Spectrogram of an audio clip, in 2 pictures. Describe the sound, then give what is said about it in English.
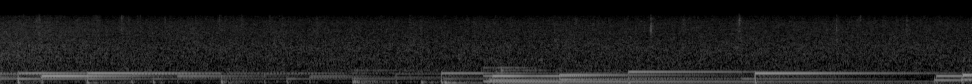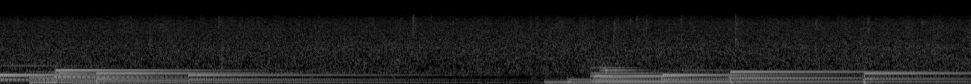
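Steady rain falls with a constant soft hiss, layered under slow, sustained synthesizer chords that shift every few seconds. No one speaks. “Bliss of rain.”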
